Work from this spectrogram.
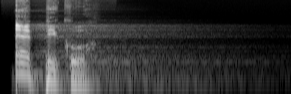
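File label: Announcer Lobby Card Epic, Brazilian Portuguese; Paladins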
